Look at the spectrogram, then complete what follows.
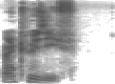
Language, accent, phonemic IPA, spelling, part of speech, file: French, France, /ɛ̃.kly.zif/, inclusif, adjective, LL-Q150 (fra)-inclusif.wav
- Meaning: inclusive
